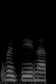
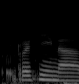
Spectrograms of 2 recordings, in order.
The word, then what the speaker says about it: Reina: a long process and people still sometimes call me Regina and I have to correct them like oh I go by Reina it's the Spanish pronunciation A lot of uh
